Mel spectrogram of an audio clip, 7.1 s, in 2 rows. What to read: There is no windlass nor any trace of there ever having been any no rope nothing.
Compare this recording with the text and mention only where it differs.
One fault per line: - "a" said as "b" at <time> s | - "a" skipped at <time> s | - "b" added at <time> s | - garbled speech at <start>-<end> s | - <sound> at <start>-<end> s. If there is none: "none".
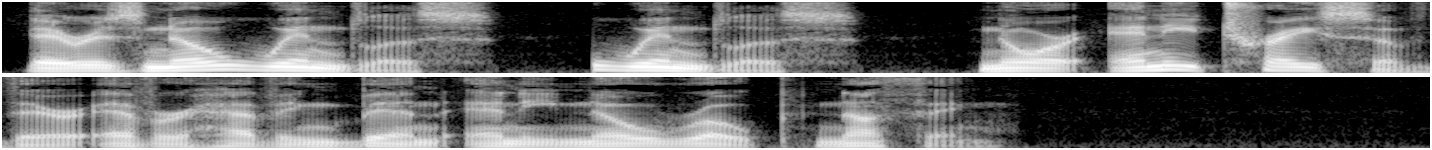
- "windlass" added at 1.5 s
